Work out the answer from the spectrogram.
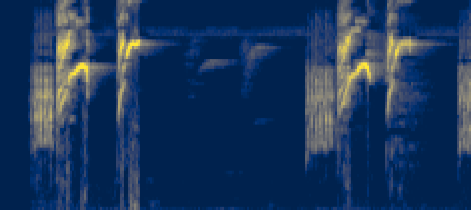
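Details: Blue-winged leafbird (cucak ijo) in full song: two bursts of bright, high chattering notes with sharp downslurred whistles, separated by a near-silent pause with faint thin tones.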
